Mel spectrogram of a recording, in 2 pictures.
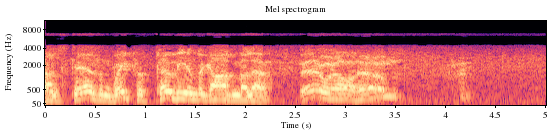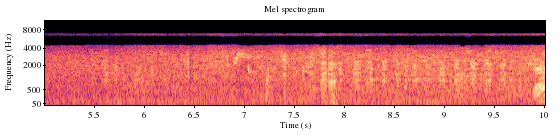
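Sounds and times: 
speech: 0:00.0 - 0:04.3
dog panting and sniffing: 0:05.5 - 0:10.0.

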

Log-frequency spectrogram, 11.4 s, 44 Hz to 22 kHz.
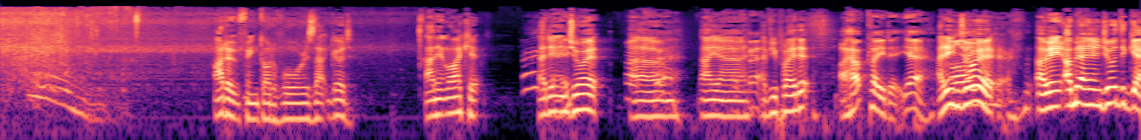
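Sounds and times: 
bucket of hot water thrown over a person: 0:00.0 - 0:02.9
speech: 0:02.1 - 0:03.6, 0:04.2 - 0:11.3.

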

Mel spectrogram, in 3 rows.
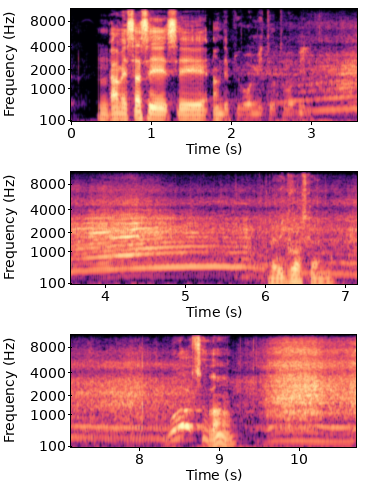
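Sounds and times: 
speech: 0:00.3 - 0:03.3, 0:06.0 - 0:07.0, 0:08.3 - 0:09.7
sports car engine revving through Yamaha-developed exhaust: 0:02.1 - 0:10.7.

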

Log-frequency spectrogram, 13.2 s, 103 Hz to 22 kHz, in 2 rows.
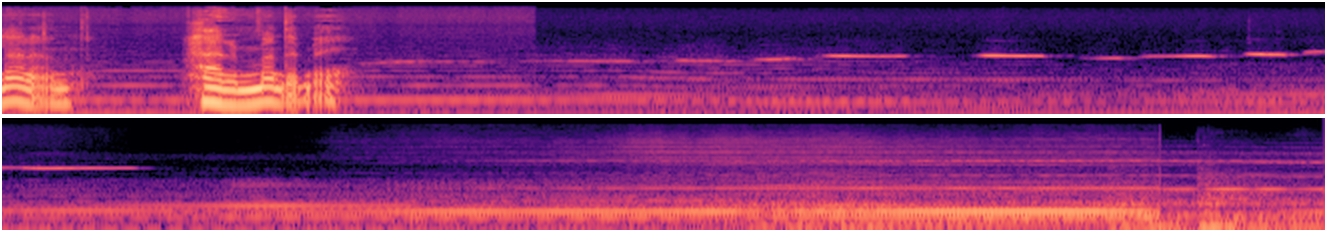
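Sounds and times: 
speech: 0:00.0 - 0:01.8
low steady hum: 0:00.0 - 0:12.7
person whistling a short wavering melody: 0:02.8 - 0:07.4.

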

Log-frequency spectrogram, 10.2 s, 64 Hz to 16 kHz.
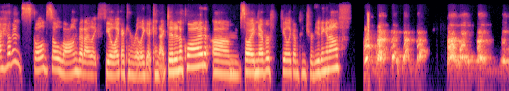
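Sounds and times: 
speech: 0:00.0 - 0:07.8
dog barking: 0:07.3 - 0:10.1.

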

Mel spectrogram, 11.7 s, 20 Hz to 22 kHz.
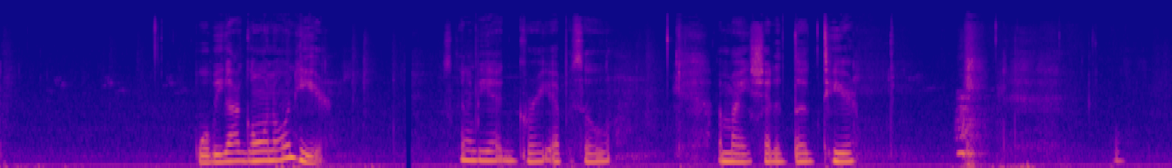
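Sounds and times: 
low steady hum: 0:00.0 - 0:11.7
speech: 0:02.0 - 0:03.4, 0:04.6 - 0:06.2, 0:07.2 - 0:08.7
dog barking: 0:09.6 - 0:10.0.

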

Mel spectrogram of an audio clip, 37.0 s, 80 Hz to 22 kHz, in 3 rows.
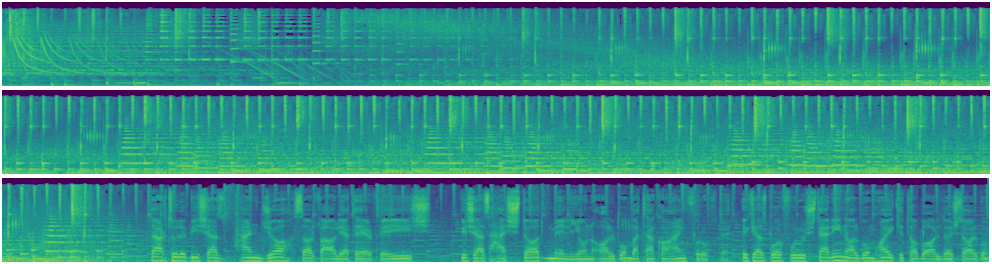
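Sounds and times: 
electronic synthesizer music: 0:00.0 - 0:27.2
speech: 0:26.8 - 0:37.0.

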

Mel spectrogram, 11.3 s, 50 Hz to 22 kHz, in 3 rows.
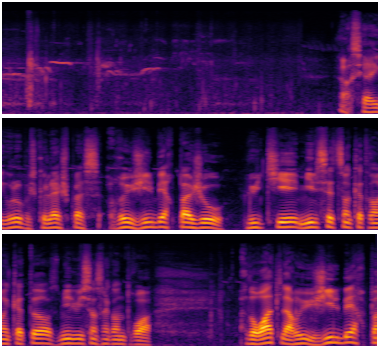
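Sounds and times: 
faint footsteps: 0:00.0 - 0:03.2, 0:09.4 - 0:10.0
common blackbird singing: 0:00.0 - 0:11.2
speech: 0:03.4 - 0:11.2.

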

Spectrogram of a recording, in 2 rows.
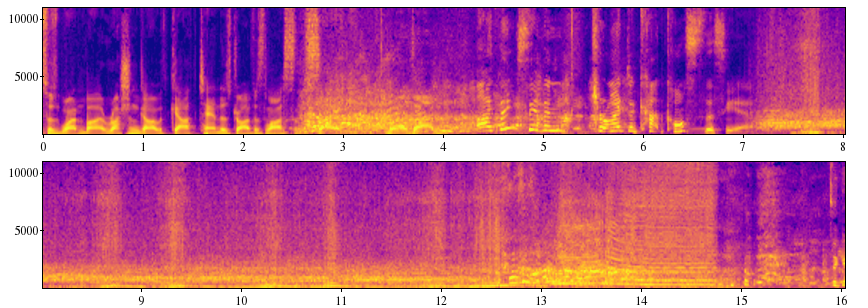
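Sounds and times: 
speech: 0:00.0 - 0:08.0
laughter: 0:02.6 - 0:05.9, 0:07.5 - 0:16.0
voice imitating a race car engine: 0:11.8 - 0:15.0.

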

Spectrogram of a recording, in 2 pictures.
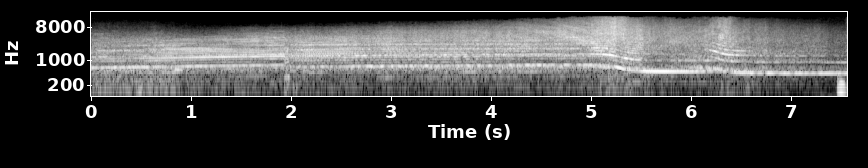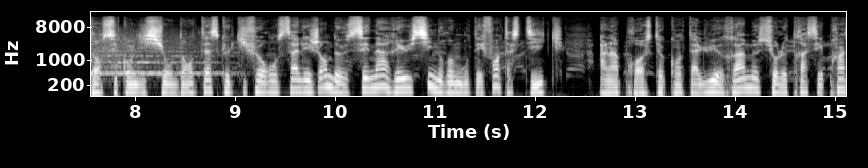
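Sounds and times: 
Formula One race car engines screaming on a rain-soaked track: 0:00.0 - 0:09.3
speech: 0:07.5 - 0:15.1.

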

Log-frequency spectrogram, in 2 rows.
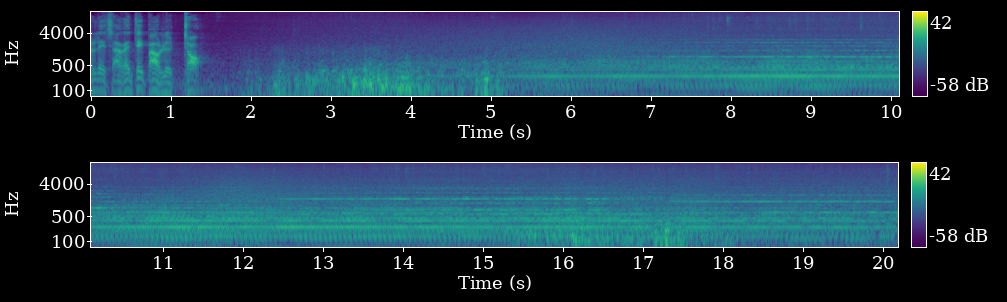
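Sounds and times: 
speech: 0:00.0 - 0:01.5
rolling thunder in a thunderstorm: 0:01.5 - 0:07.0, 0:15.2 - 0:20.1
droning mechanical hum with a faint tonal whine: 0:03.1 - 0:20.1.

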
